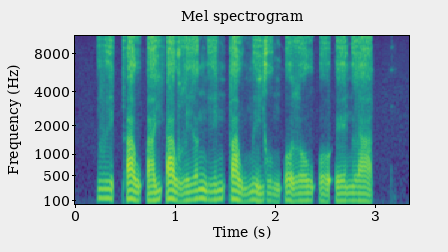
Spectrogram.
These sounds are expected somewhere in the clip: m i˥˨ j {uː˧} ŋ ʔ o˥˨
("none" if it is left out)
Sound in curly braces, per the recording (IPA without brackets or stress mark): uː˧˩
